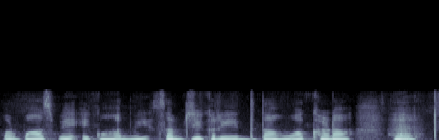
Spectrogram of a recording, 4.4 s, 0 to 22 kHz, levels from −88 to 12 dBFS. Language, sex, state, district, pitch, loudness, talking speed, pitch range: Hindi, female, Punjab, Kapurthala, 245 Hz, -16 LUFS, 125 wpm, 230-260 Hz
